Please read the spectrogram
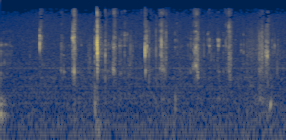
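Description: A person chewing crunchy food close to the microphone: a string of irregular crunches and clicks.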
